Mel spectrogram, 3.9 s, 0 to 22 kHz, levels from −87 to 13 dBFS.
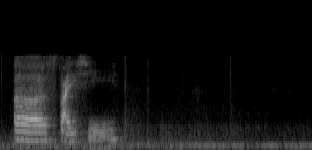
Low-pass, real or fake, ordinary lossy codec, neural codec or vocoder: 5.4 kHz; fake; Opus, 32 kbps; codec, 16 kHz, 0.4 kbps, LongCat-Audio-Codec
